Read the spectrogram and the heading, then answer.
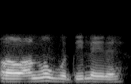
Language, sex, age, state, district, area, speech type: Manipuri, male, 60+, Manipur, Kangpokpi, urban, conversation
